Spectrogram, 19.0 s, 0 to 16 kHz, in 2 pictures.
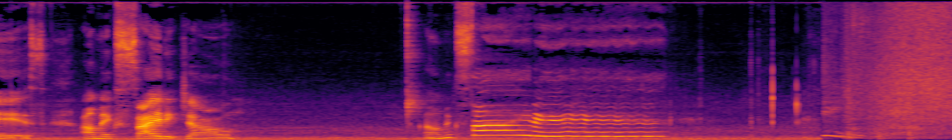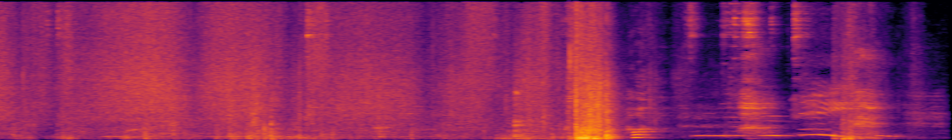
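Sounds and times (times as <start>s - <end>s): cardboard box scraping on hardwood floor: 8.3s - 15.2s.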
